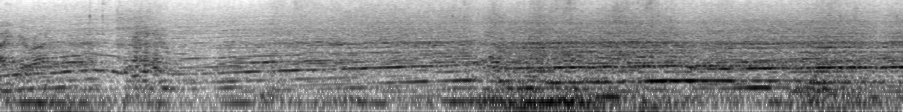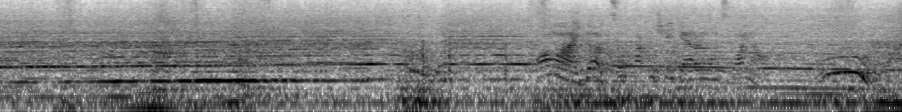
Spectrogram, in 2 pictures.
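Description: A racing car engine roars steadily, rising in pitch as it speeds up.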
